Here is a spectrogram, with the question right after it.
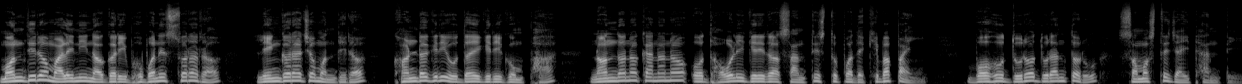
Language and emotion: Odia, neutral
